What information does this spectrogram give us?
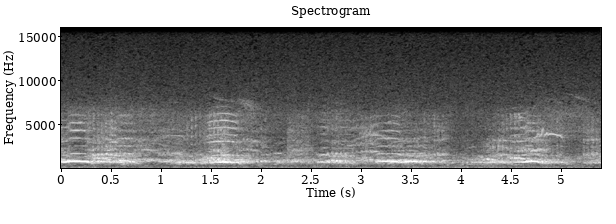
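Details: A flock of wintering common cranes in France, families regrouping at dusk to return to their roost, calling together in loud rolling trumpet-like bugles that overlap in waves, swelling and fading every second or so.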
